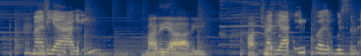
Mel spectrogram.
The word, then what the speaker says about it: Marialy: Mariali.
